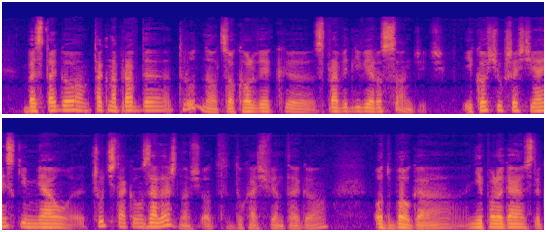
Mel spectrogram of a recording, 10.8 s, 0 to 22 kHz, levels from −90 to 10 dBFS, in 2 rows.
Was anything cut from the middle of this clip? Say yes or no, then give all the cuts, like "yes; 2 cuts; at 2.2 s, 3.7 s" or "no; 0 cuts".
yes; 1 cut; at 4.5 s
